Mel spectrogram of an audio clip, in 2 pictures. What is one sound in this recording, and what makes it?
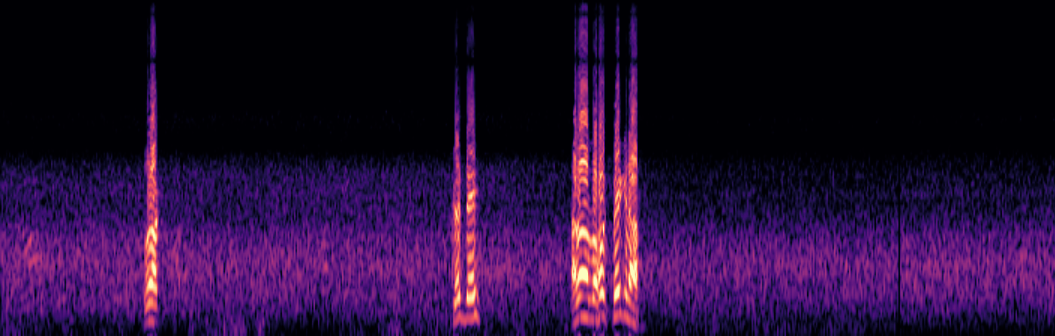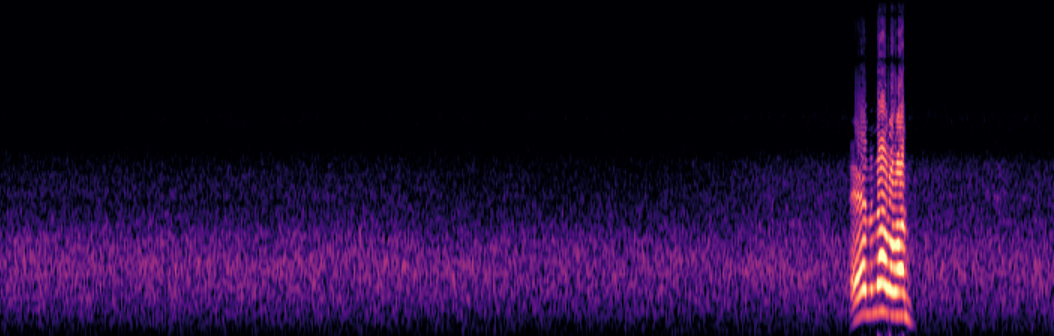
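A river rushes steadily over rocks nearby.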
